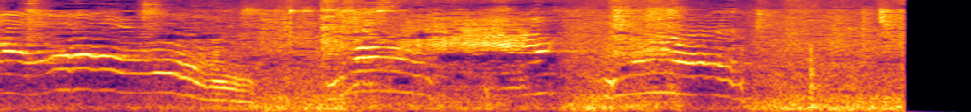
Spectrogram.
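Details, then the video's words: Domestic cat giving three drawn-out, arching meows in close succession, each rising then falling in pitch, with a steady background hiss throughout. "kitten meowing call"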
